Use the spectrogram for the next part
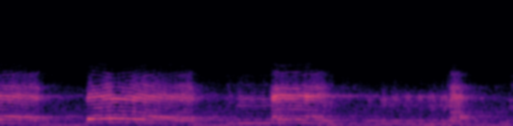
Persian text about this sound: ولی نزدیکی‌های آسیاب که رسیدند، صدای یک گوسفند که فریاد می‌کشید به گوش اونا رسید.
